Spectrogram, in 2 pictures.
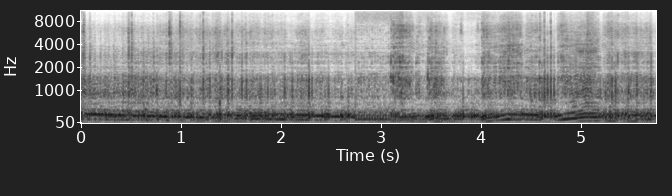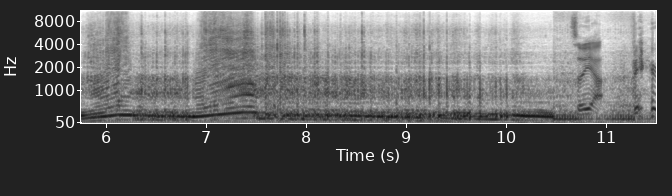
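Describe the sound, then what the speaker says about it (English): A loud car exhaust idles and revs in several sharp bursts, its deep rumble steady underneath, close and dominant throughout with someone talking over it at times. "As you guys can hear, that idle is really loud."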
